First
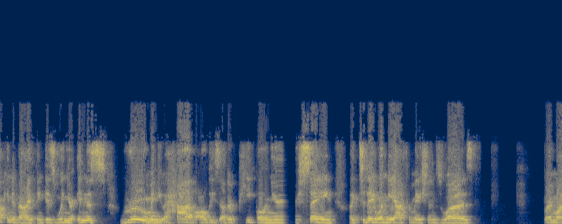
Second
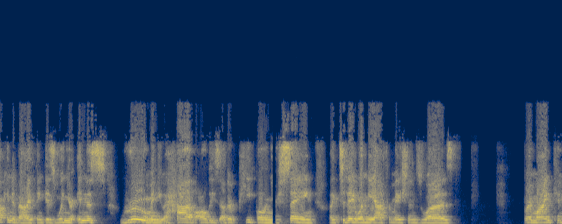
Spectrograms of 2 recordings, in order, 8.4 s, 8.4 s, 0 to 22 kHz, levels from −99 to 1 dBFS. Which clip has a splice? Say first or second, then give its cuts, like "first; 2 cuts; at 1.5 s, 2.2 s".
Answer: second; 1 cut; at 4.1 s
